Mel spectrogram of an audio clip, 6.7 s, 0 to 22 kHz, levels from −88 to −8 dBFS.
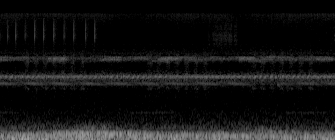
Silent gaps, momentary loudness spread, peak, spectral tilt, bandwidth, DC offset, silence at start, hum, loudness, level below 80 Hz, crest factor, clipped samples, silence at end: none; 4 LU; -32 dBFS; -4 dB/octave; 15.5 kHz; under 0.1%; 0 s; none; -50 LUFS; -52 dBFS; 16 dB; under 0.1%; 0 s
